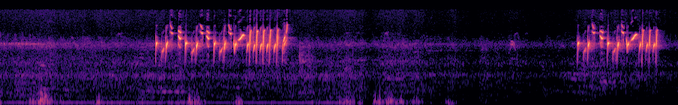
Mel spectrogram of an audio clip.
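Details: Maknine, a European goldfinch, delivers two quick twittering phrases of dense high trilled notes, preceded by soft low knocks and thumps, with a faint background hum.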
